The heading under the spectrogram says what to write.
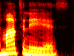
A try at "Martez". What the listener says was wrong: That's how they try to pronounce it, Montanez. No, do you see any N in that name?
